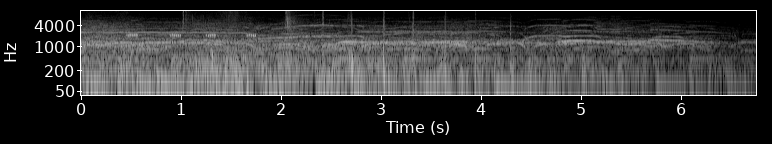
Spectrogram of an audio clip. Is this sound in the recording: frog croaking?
yes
